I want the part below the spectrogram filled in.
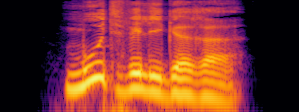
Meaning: inflection of mutwillig: 1. strong/mixed nominative/accusative feminine singular comparative degree 2. strong nominative/accusative plural comparative degree
- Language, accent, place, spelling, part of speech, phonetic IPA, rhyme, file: German, Germany, Berlin, mutwilligere, adjective, [ˈmuːtˌvɪlɪɡəʁə], -uːtvɪlɪɡəʁə, De-mutwilligere.ogg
